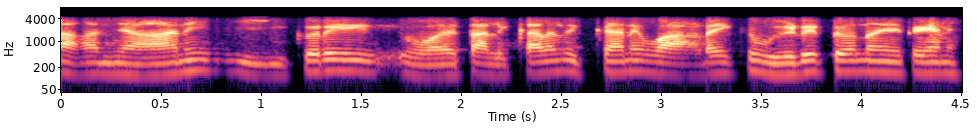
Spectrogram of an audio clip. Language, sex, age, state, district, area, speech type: Malayalam, male, 18-30, Kerala, Kozhikode, urban, conversation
